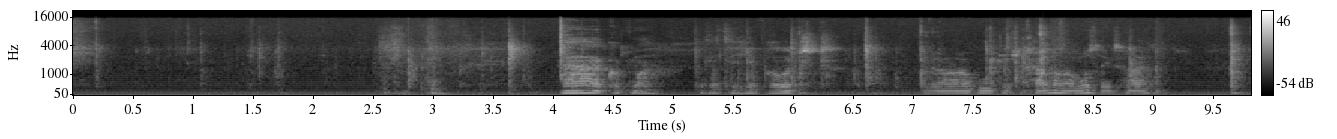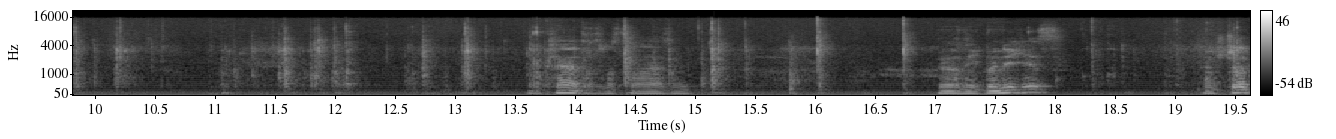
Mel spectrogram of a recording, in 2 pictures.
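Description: Plastic bricks click and snap together.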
